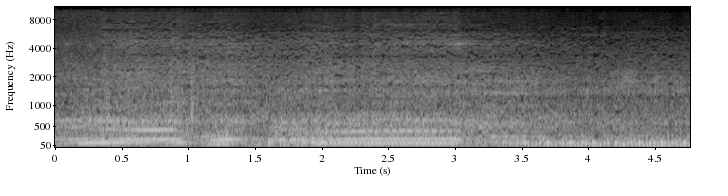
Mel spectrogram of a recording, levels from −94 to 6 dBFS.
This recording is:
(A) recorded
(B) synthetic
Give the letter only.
B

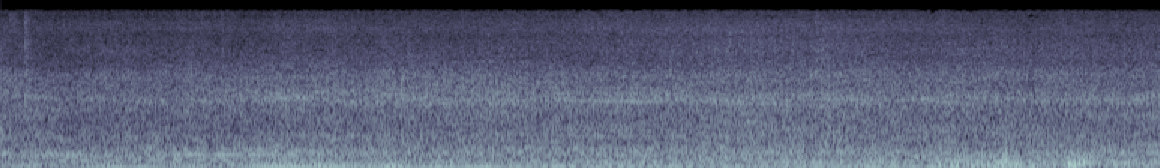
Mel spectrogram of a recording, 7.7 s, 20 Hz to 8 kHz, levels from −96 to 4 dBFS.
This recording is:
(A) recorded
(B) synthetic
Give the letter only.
A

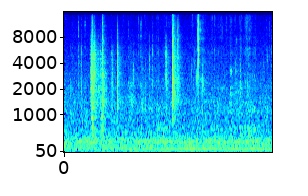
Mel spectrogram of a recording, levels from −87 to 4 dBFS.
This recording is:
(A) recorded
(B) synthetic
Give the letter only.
B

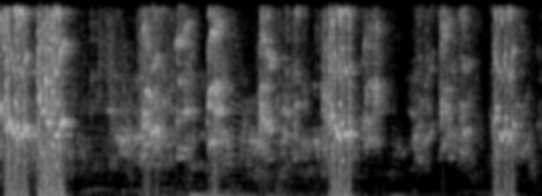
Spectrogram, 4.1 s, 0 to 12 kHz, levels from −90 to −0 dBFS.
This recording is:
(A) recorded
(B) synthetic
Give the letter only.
A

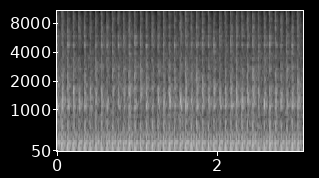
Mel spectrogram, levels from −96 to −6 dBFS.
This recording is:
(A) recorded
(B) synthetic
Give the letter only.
B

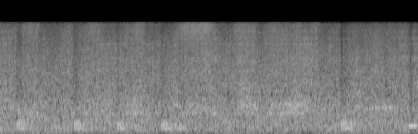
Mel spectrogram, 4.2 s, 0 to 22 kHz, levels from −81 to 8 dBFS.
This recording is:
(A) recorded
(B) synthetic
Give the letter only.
A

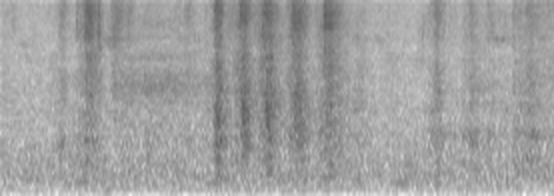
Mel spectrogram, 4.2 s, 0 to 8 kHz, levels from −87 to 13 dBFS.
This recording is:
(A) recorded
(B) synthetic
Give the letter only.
B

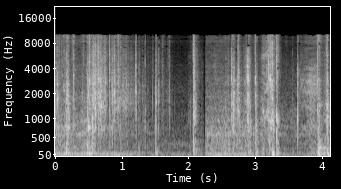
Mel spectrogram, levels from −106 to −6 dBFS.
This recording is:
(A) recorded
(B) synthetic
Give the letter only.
B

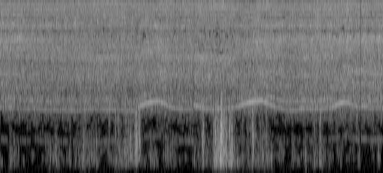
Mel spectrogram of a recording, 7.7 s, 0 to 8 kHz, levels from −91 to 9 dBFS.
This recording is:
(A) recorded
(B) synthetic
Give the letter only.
A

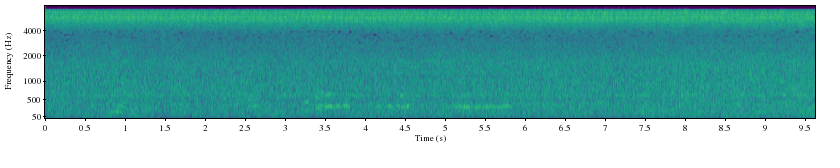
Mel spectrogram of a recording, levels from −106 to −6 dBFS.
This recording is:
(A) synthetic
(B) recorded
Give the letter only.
B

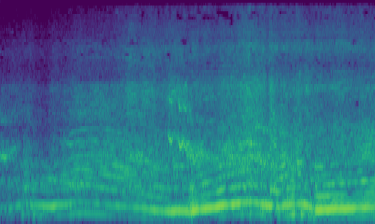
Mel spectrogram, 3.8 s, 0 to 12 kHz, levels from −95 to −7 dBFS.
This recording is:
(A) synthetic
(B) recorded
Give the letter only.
B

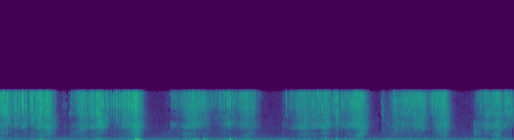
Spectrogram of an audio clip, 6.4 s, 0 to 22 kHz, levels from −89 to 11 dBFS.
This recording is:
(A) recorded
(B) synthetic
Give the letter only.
A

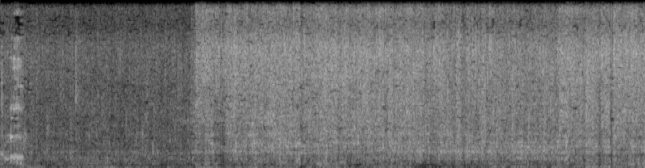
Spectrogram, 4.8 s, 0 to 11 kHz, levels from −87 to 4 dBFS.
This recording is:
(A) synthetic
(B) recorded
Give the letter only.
B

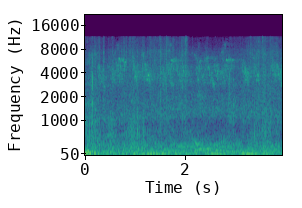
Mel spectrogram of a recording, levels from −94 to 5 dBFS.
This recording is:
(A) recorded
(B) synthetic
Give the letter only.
B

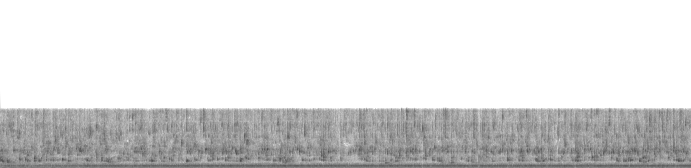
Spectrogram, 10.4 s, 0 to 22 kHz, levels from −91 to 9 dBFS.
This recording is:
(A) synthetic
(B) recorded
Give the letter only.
B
